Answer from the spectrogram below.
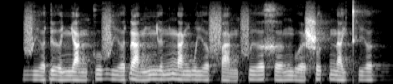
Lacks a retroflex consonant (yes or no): no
